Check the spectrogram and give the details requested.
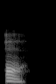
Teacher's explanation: This is the dress vowel, eh. It's naturally very short. And more to the point, it naturally does not like being stretched.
